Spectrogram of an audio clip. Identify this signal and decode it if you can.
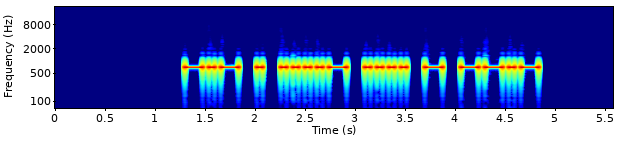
Morse code, heard as a keyed tone, about 20 wpm, 700 Hz. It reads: KE4HTQ
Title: USA Call Signs - 6 Characters - Repeated 2x - 20wpm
